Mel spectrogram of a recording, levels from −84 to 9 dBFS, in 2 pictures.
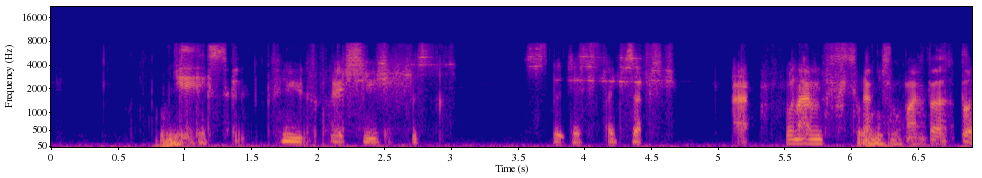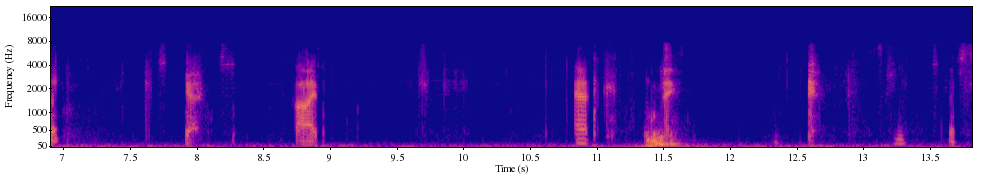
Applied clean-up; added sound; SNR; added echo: neural diffusion model UNIVERSE++.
